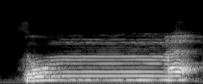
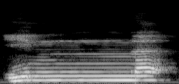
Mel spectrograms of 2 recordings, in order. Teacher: Nun bertasydid dengan mim bertasydid. Nah, Ibu kalau bertemu dengan nun dan mim bertasydid nggak perlu dihentak. Cukup dilamakan saja.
